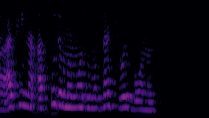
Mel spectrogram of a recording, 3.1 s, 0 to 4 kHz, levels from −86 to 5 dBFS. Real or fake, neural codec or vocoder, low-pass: real; none; 3.6 kHz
